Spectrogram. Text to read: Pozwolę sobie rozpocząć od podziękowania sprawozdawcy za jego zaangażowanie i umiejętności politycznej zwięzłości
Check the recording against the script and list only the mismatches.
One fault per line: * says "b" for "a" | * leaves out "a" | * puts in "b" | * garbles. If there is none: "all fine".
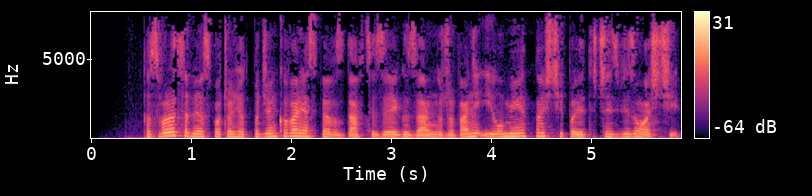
all fine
